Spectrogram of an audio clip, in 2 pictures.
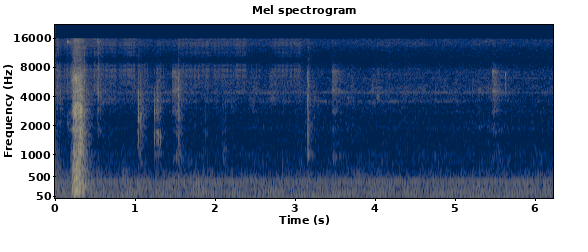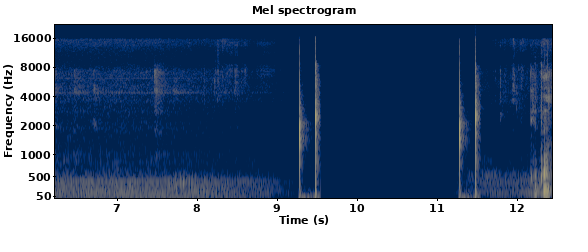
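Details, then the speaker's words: DIY mini aquarium pump built from a 9 V DC dynamo, run on a repaired used battery after the hose end hitting the impeller was flattened: a steady, even motor hum with no scraping, smoother than the rough sound before. Normal running. "suaranya halusnya temen-temennya tidak seperti sebelumnya pasar karena ada yang mentok di bagian dalamnya sini"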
